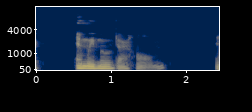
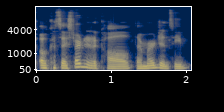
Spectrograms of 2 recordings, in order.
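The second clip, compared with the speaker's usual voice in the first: ordinary delivery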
